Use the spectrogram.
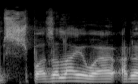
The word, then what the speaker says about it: Szoboszlai: Spazolai, or I don't know how it's pronounced. The one at Liverpool, because he literally just came this season. Szoboszlai.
